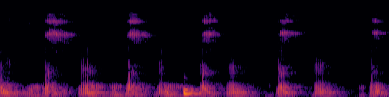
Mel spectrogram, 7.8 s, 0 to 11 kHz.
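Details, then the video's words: ['Resting, sleeping cat purring, reverb added; a deep, throbbing rumble that swells and fades in steady breath cycles about every second, with thin airy whistles riding on some pulses.'] "10 Minutes Of Cat Purring Sound With Reverb Effect"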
